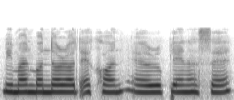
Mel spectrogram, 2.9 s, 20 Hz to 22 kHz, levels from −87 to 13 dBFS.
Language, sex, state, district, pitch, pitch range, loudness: Assamese, female, Assam, Kamrup Metropolitan, 260 Hz, 255-265 Hz, -11 LUFS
